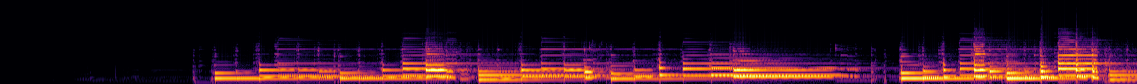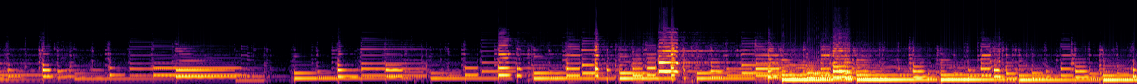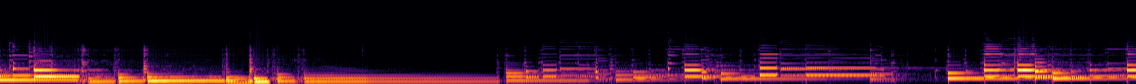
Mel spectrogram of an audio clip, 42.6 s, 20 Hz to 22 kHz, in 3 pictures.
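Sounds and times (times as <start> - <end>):
electric guitar through a Diezel Einstein amplifier clean channel: 0.9 - 42.6.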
